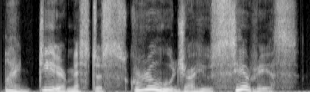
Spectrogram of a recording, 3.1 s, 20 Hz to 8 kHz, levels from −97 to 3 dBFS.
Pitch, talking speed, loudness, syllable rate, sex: 145 Hz, 135 wpm, -14 LUFS, 3.4 syllables/s, male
